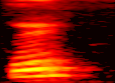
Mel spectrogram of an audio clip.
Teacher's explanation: 앞에 받침이 뒤에 모음에 붙어서 원래의 소리가 그대로 나게 되는 것입니다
